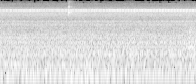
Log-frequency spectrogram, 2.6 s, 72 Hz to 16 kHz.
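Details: 2004 Carrier Aquasnap 35-ton air-cooled chiller, model 30RAN035, compressor running in staging with chilled water around 54.5°F: a smooth, steady hum with an airy rush and no knocks, rattles or surging. Normal operation.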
